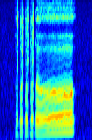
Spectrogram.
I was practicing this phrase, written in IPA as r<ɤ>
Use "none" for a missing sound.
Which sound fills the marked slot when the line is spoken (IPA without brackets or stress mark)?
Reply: ɤ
